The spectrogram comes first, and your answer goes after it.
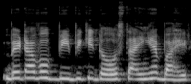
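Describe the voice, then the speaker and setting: A woman reading the part of an older man of the household who speaks in a hesitant, halting way. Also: on the high side, steady tone, close to an everyday voice.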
